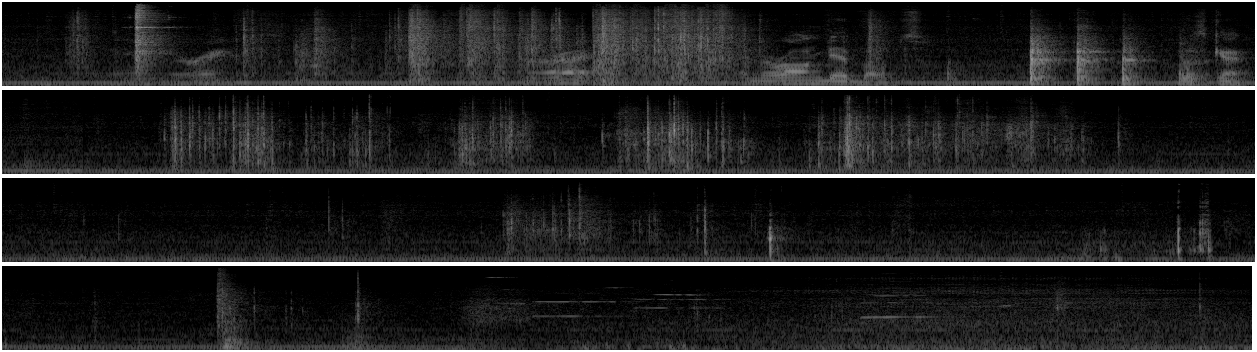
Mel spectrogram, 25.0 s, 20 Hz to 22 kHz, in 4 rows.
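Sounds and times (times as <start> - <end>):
packaging rustling: 0.2 - 4.5, 7.0 - 12.0, 15.0 - 16.2.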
